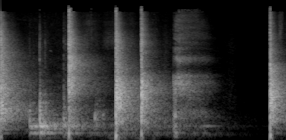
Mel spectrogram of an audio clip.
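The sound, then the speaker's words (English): A series of sharp hand claps at irregular intervals, each with a brief ringing tail, then a moment of silence before one last loud clap, made to sync the start of a recording. No one speaks. “Recording. Clap.”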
